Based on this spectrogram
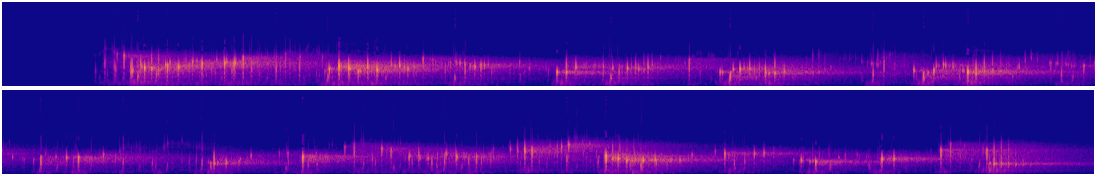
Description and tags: A soundscape of dripping water in a cave
cave, dripping, ambience, water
